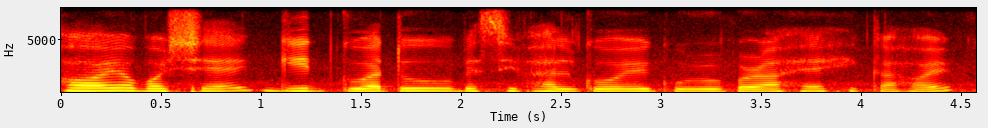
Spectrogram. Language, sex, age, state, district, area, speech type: Assamese, female, 18-30, Assam, Biswanath, rural, spontaneous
